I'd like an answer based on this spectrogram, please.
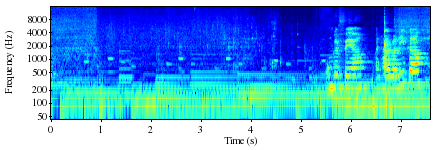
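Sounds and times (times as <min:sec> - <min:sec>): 
water poured into a hot pan sizzling: 0:00.0 - 0:04.7, 0:06.8 - 0:07.5
speech: 0:05.5 - 0:07.5.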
